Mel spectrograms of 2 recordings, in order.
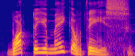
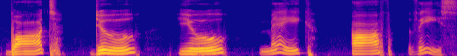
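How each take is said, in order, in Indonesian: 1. Kata-katanya menyatu saat diucapkan dengan kecepatan normal. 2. Setiap kata diucapkan terpisah dengan jeda. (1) "Yang pertama dengan pengucapan secara normal atau biasa" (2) "yang kedua dengan pengucapan kata per kata"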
